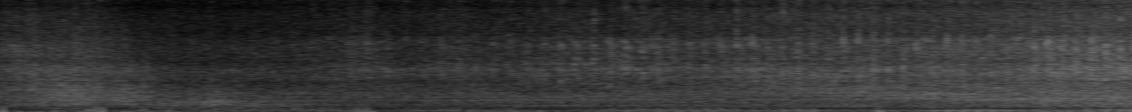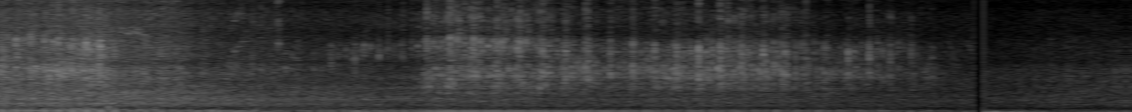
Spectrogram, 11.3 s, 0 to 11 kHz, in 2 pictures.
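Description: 1934 Ford coupe's engine as the car drives by: the engine note builds as it approaches, is loudest as it passes about six seconds in, then runs steadily as the car pulls away.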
